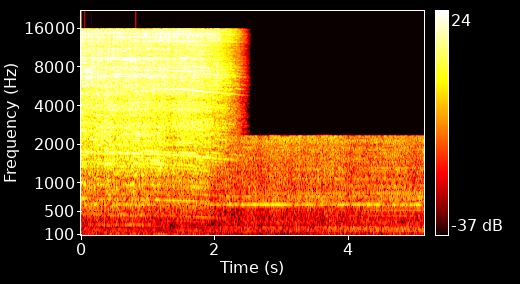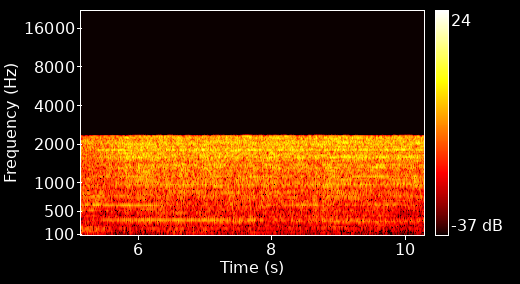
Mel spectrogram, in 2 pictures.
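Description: DeWalt circular saw cutting along the edge of a 3/4 inch tongue-and-groove OSB board, trimming off the tongue. Loud for about the first two seconds, then suddenly quieter and muffled, with the high end gone, while the cut goes on.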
